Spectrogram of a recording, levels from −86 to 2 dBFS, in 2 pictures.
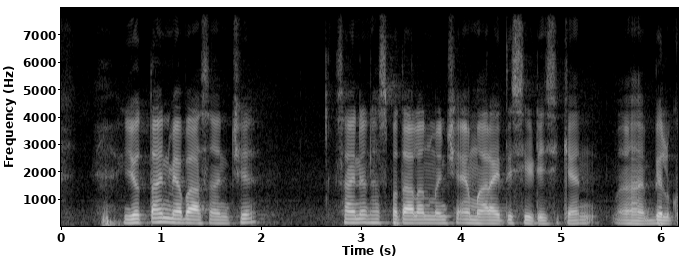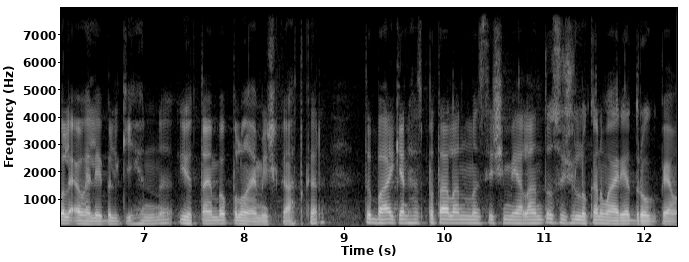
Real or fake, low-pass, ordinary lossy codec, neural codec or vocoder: real; none; none; none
